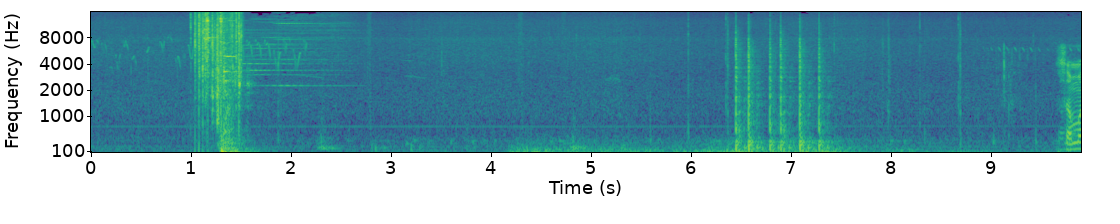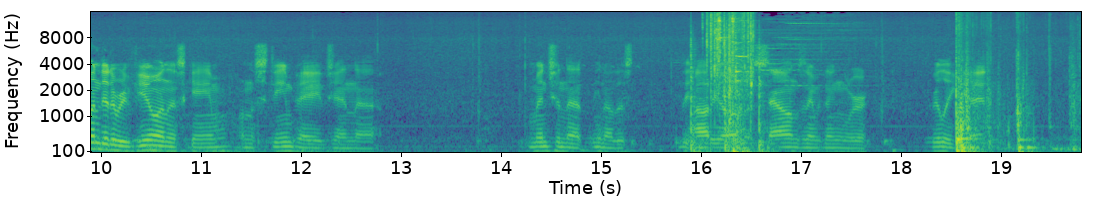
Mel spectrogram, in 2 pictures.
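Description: An axe chops into wood with sharp, heavy thuds.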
